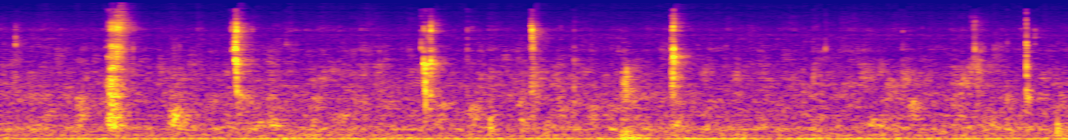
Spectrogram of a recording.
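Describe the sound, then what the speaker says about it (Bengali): Someone eats a fruit, heard as soft crunchy chewing and biting clicks close to the microphone. The bites recur at irregular intervals over a steady low background hum. "আমি খাচ্ছি দেখেন।"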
